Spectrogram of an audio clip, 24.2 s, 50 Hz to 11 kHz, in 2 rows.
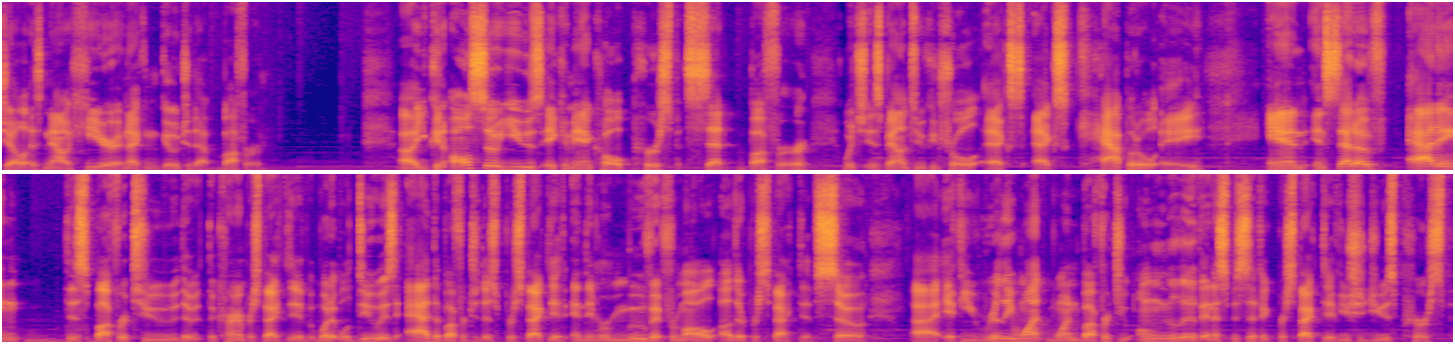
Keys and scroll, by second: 0.6 Return.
